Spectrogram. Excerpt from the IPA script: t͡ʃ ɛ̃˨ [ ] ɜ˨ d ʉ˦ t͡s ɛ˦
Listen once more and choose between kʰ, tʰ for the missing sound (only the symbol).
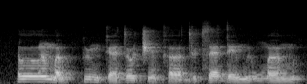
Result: kʰ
